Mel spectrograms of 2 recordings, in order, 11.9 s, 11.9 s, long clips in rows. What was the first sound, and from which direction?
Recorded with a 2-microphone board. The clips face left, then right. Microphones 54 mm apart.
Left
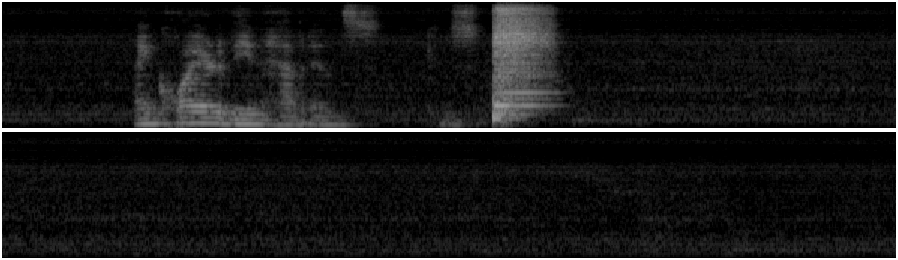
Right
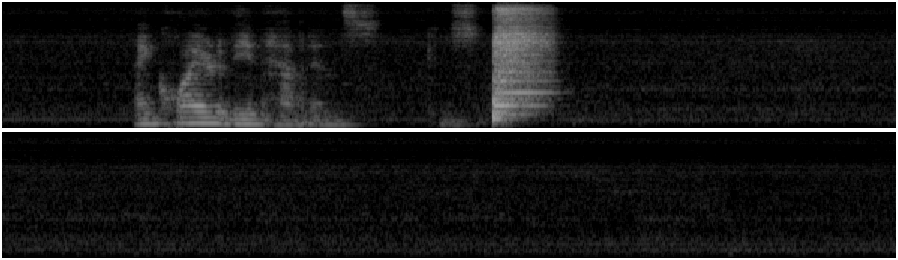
A man speaking, 5° right (ahead or behind).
